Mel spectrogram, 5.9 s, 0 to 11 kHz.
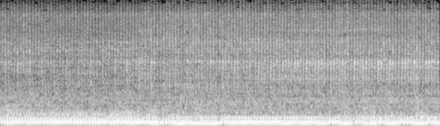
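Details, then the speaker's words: Audi A4 B7 1.8T 20V after a low-boost test drive, smoke from oil catch can and no oil movement seen from cylinder head; loud, deep idle with uneven stumbling thuds, knock and misfire at idle, cause unconfirmed. "The reason for that is that it started to make a funny noise, and then as well as it started to misfire."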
